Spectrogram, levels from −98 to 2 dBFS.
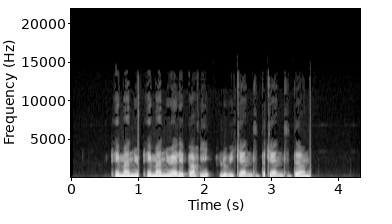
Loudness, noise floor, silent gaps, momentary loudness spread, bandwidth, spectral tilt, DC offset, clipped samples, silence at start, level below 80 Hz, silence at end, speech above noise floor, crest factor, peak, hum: -16 LUFS; -72 dBFS; none; 7 LU; 4.6 kHz; -7.5 dB/octave; under 0.1%; under 0.1%; 0.65 s; -40 dBFS; 0.75 s; 57 dB; 14 dB; -2 dBFS; none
